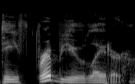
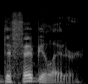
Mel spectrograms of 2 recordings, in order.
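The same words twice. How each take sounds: First: An r sound follows the syllable 'defib'. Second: No r sound follows the syllable 'defib'. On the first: Someone else said it this way. "when this person said defibrillator, I was like, what? Where'd that R come from?" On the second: This is how the speaker has always said it. "I've always called it a defibrillator"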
